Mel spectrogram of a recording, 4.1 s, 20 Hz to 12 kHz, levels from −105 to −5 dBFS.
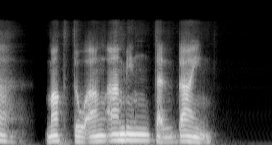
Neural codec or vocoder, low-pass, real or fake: codec, 16 kHz, about 1 kbps, DyCAST, with the encoder's durations; 7.2 kHz; fake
